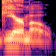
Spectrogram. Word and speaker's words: Guillermo: Well, William is like the English version of Guillermo.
